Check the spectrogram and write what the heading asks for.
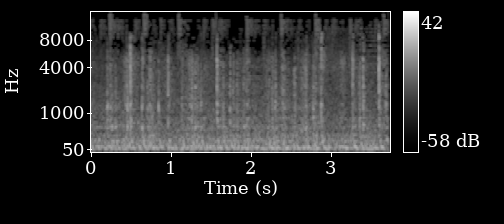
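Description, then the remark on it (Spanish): A loud, continuous barrage of missile explosions striking Kherson, Ukraine, blasts and sharp cracks piling up in rapid succession over a deep, steady rumble, with no voices. “Una lluvia de misiles como la que este martes ha caído sobre Gerson y que ha dejado al menos seis muertos, seis personas que estaban esperando el autobús cuando han empezado a caer las bombas.”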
